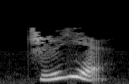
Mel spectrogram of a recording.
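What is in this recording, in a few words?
"职业", Mandarin Chinese; chinese flashcards; hsk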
